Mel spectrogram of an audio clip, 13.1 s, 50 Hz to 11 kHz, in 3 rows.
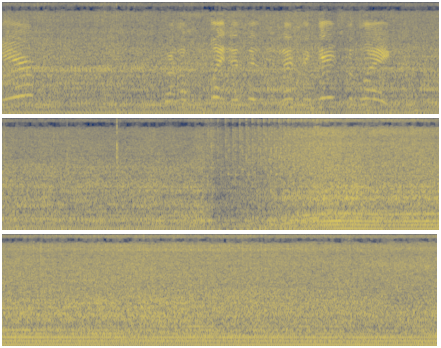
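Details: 2011 Toro Personal Pace 20333 mower with blade clutch, B&S 190cc, after carburetor clean and rebuild, governor spring adjustment and a new spark plug; smooth, even note that deepens slightly when the blade engages, running healthy.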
